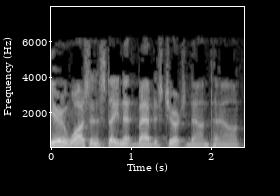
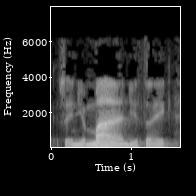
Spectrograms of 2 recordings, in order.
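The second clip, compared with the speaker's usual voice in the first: ordinary talk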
